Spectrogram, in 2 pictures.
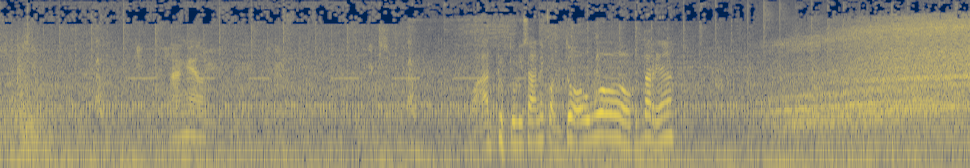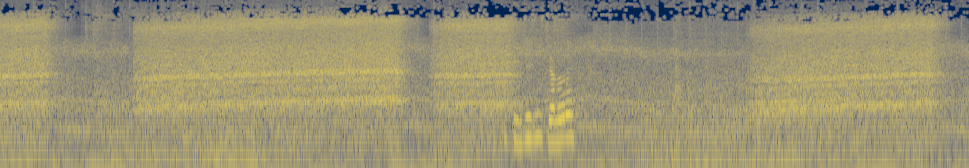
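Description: A bus engine hums and revs up as the bus drives along.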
